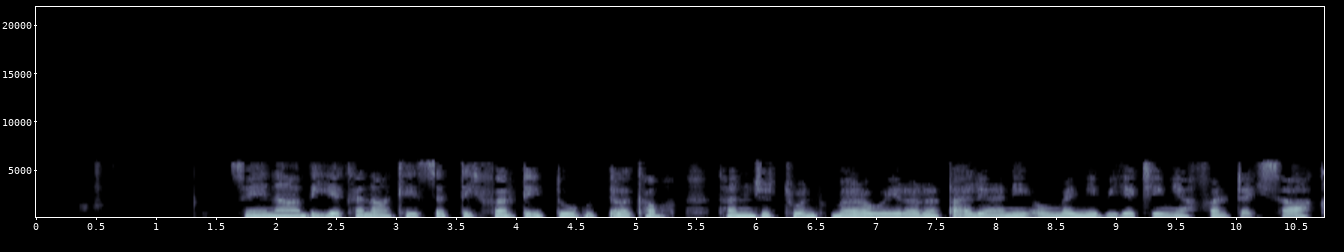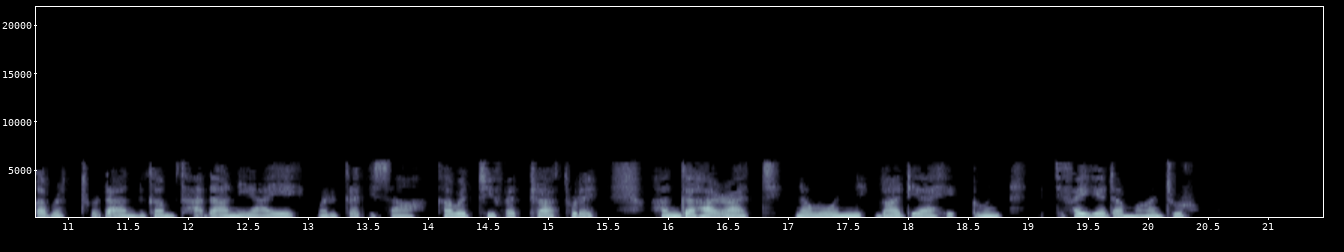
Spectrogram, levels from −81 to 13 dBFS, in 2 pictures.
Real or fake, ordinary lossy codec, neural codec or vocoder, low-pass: fake; MP3, 24 kbps; codec, 24 kHz, 0.5 kbps, DualCodec; 7.2 kHz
